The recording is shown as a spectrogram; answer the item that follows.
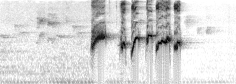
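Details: Morning practice song of a red-whiskered bulbul, used as a lure to train other bulbuls to sing; one short, rapid phrase of five or six liquid, up-and-down whistled notes over a low steady hum.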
